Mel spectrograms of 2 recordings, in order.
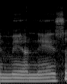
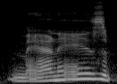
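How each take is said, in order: First: "mayonnaise" in three syllables, may-uh-naise. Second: "mayonnaise" squeezed into two syllables, man-aise. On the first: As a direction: say "mayonnaise" fully as may-uh-naise, her German way. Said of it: "I say mayonnaise, the German way". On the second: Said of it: "I'm supposed to say". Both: Shown as a demonstration.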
